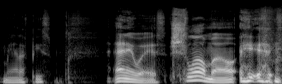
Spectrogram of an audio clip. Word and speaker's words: Shlomo: Solomon's name in Hebrew is pronounced Shlomo. I think Shlomo. It's fun. Shlomo. – That is fun. – Yeah. Shlomo. Shlomo. It's from the root that we get the word shalom.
